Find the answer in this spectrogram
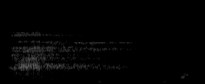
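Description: A man's soft sigh into a microphone: one breath out that starts at once and fades away within about a second and a half.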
